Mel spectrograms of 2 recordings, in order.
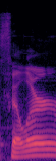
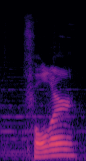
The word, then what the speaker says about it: Fuller: It's probably like Bughole Filler or something. Fuller. That's a pretty common last name. Bughole Fuller. I'm not saying filler. It's spelled differently than how it sounds.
